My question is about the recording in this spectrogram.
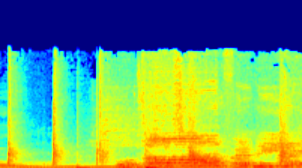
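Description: A choir singing a Christian gospel song over instrumental backing with a steady drum beat. The first stretch is instrumental; the voices come in about two seconds in and the music grows louder.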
